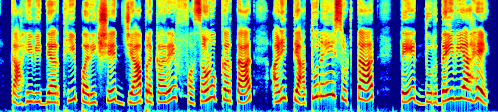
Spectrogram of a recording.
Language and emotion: Marathi, disgusted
